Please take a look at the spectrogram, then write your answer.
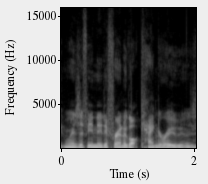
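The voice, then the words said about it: Attempted Australian accent sounding British. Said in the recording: “That was a British accent. I'm sorry to all our Australian listeners”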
